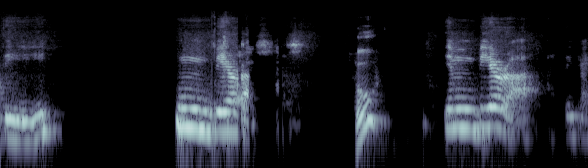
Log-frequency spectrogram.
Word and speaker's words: Mbira: She plays an instrument that I fail every time I try to pronounce. The oboe? No. It's called the Mbira. Who? Mbira.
